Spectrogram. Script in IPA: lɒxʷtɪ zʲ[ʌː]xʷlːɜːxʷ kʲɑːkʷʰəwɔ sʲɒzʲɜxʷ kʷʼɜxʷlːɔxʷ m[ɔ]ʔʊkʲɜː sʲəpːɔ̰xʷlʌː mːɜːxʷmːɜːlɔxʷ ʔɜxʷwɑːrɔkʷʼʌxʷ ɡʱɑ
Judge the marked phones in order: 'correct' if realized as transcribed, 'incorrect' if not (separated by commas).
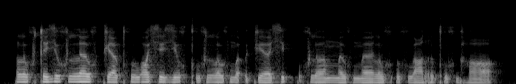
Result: correct, incorrect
